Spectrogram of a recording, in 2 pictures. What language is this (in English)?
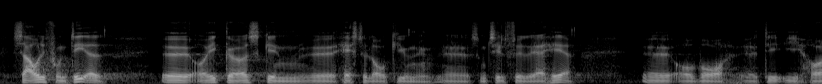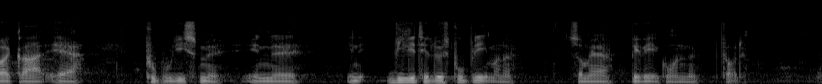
Danish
